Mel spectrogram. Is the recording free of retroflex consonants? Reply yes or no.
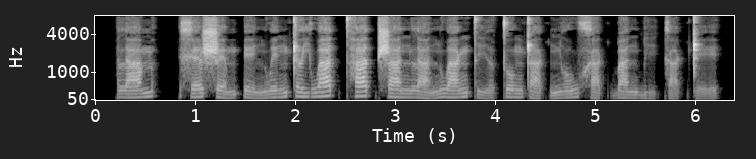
no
